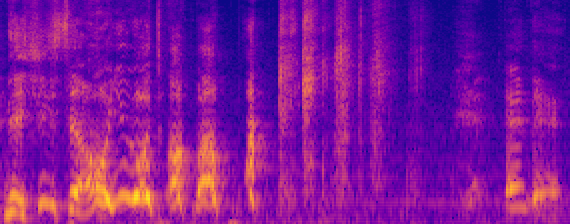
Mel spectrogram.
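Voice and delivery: high, loud, breaking into real laughter; laughing. Real, not acted. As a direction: crack up while quoting her outburst. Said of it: "I'm laughing now".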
